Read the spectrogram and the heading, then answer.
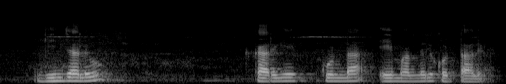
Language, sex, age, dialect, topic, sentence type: Telugu, male, 18-24, Telangana, agriculture, question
